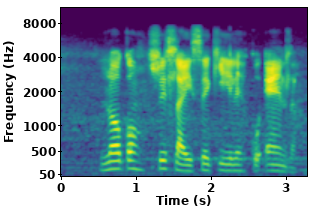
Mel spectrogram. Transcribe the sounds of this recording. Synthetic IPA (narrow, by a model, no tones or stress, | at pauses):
lɔkɔʂiɬajisek̬ilɛkuʔɛːnd͡ɮʱa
